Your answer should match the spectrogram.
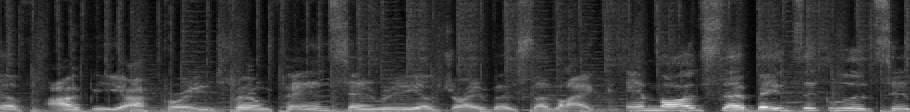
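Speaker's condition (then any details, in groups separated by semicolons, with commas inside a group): Cerebral palsy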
